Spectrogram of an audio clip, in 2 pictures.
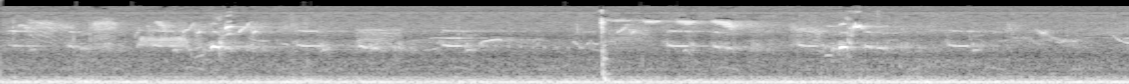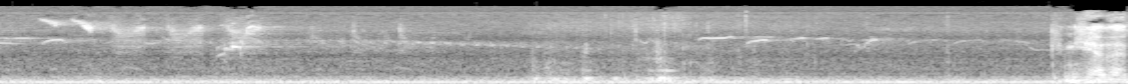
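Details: During a morning safari game drive with lions nearby, a squirrel gives sharp, repeated chirping calls over the steady low hum of the vehicle's engine.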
